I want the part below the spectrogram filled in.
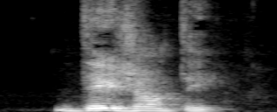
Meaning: masculine plural of déjanté
- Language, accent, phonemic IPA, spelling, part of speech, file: French, Canada, /de.ʒɑ̃.te/, déjantés, adjective, LL-Q150 (fra)-déjantés.wav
